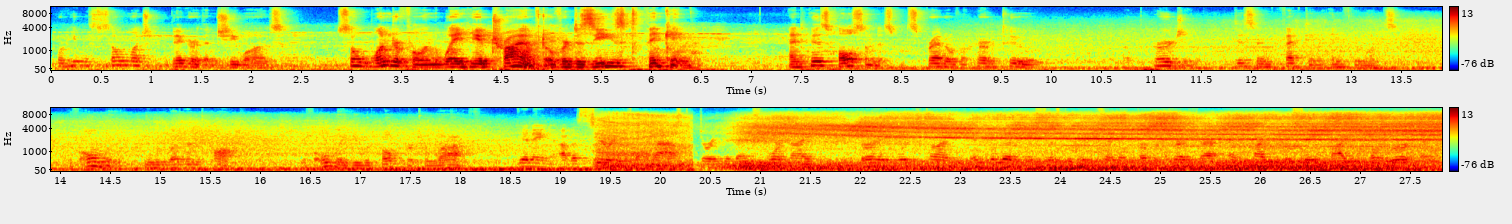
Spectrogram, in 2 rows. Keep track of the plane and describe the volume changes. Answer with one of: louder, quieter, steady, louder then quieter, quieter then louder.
louder.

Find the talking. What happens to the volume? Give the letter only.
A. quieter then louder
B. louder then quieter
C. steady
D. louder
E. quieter
E.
